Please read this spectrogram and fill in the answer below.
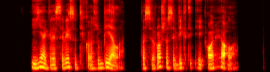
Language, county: Lithuanian, Utena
